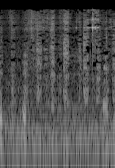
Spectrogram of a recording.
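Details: Pet Yorkshire Terrier Lucy, out of breath from fetching a ball, pants rapidly: airy, hissing in-and-out breaths about five per second, steady and close throughout.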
